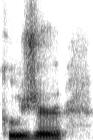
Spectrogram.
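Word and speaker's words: Cugir: cougar plant that's c-u-g-i-r some guys pronounce it coozer cougar cougar whatever i say cougar um you want it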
